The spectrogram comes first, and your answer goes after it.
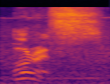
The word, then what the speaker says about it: Urus: the Lamborghini Huracan and over here the Lamborghini horas yes all of you for to horizon for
